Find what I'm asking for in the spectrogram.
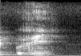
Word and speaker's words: brie: É, a pronúncia correta do, do queijo é brie.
